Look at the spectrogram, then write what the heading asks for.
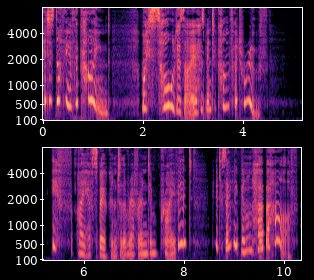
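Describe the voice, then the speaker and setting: A woman putting on a shrill, prim old-fashioned spinster. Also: animated, a little fast, vocal fry, a little mellow, no room sound, clean studio sound. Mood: indignant, shrill. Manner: formal, genteel and high-strung. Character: prim, nervous spinster woman, prone to shrieking.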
